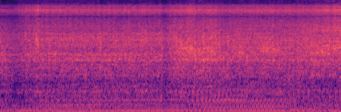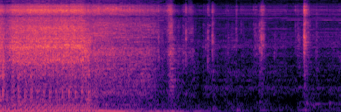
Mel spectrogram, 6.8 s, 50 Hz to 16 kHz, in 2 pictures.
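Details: 1973 Dodge Charger 383 big block running on all eight after choke opened: lumpy uneven idle at about four beats a second, then sags and dies; rough running blamed on a worn-out carburetor needing replacement.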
